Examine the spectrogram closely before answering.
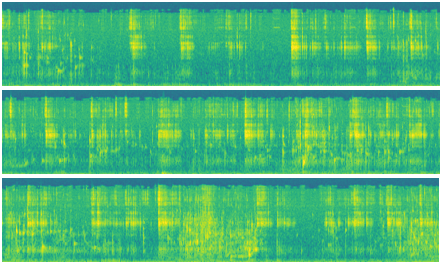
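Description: Rattles inside a hard glider lure clicking irregularly as it is retrieved through the water, heard through an underwater microphone over the water's bubbling and gurgling, with two louder knocks near the middle.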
